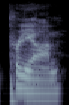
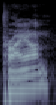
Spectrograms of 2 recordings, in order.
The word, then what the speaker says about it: prion: And that's pronounced prion. Okay. But the bird is pronounced prion. So okay. If you're curious, Rocky is saying it correctly. Prion, as opposed to if you say prion, you're talking not about the bird, but about those malformed proteins.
